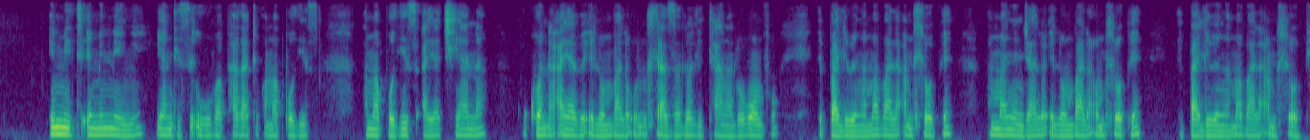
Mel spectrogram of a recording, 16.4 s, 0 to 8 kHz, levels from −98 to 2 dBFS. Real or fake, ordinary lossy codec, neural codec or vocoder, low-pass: real; Opus, 24 kbps; none; 7.2 kHz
